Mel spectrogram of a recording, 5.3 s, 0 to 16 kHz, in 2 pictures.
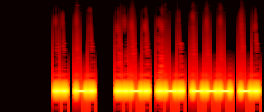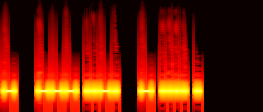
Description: Morse code, heard as a keyed tone, about 45 wpm, 700 Hz. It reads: IN FRONT OF THE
